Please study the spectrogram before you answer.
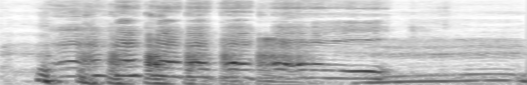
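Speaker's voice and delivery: high, loud hearty laugh; big laugh. Acted. Sad principal finally bursts into loud laughter. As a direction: let out a full belly laugh. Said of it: "Mister Lowe began to laugh".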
